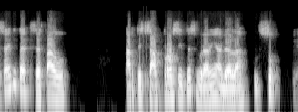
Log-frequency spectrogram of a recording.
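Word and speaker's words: σαπρός: kita bisa tahu arti sapros itu sebenarnya adalah busuk. Itu tadi Sapros. itu bacanya seperti itu ya.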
